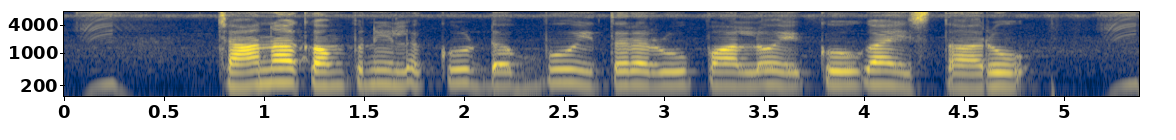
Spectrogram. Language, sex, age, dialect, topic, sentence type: Telugu, female, 31-35, Southern, banking, statement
